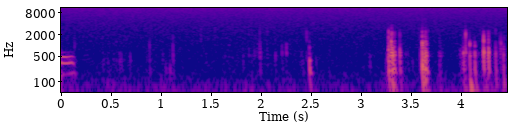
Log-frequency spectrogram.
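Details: Stomach after eating: soft scattered gurgles, then several loud growling rumbles from the abdomen; ordinary bowel sounds (borborygmi).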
